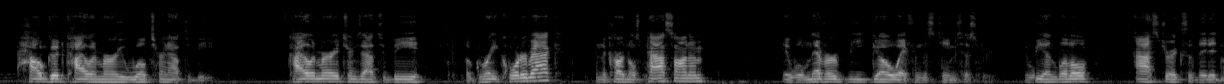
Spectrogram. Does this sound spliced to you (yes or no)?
yes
